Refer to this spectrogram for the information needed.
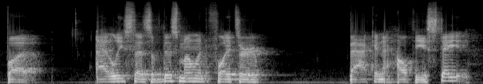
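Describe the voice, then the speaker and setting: A man's voice: medium pitch, unhurried, fairly bright tone, reverberant. A man giving unscripted commentary as a reaction host, explaining in a roundabout, hedging way.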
